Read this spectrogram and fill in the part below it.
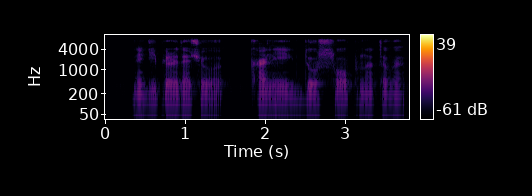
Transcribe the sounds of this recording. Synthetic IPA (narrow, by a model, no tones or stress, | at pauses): nɐɡ̪ʲipʲɪɾʲɪd̪at͡ɕʊ̰ | kʰɐlʲejd̪oso̰pnɐt̪ɛvɛ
